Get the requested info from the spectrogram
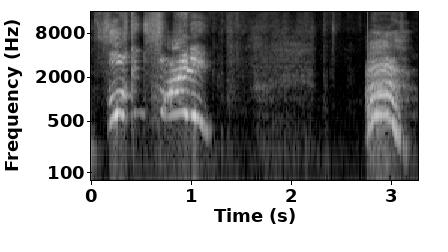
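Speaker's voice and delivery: strained cry through sharp stomach pain; stomach cramps. Real, not acted. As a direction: fight through a cramp, voice jumping high and loud. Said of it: "My stomach is killing me".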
